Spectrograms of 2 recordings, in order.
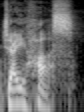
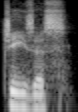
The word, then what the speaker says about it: J Hus: 12 of May 2017 Jay Haas not Jesus he you say you heard him talk to Tony pronounces his own name as Jay Haas within one of his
